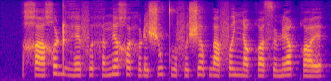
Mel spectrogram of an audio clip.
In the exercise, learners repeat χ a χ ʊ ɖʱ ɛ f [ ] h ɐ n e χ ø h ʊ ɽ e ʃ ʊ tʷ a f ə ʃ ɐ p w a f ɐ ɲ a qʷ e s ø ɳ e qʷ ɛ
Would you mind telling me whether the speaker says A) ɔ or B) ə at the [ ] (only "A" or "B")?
B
